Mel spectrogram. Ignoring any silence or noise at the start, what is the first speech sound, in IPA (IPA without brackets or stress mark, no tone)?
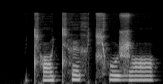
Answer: cʰ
